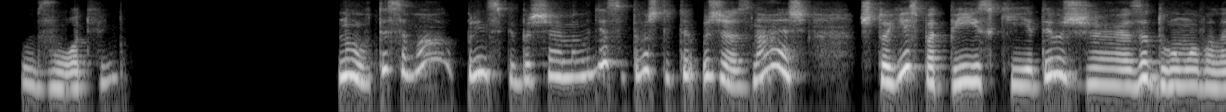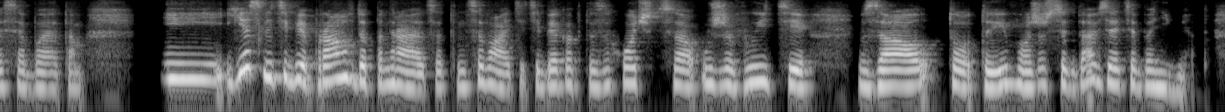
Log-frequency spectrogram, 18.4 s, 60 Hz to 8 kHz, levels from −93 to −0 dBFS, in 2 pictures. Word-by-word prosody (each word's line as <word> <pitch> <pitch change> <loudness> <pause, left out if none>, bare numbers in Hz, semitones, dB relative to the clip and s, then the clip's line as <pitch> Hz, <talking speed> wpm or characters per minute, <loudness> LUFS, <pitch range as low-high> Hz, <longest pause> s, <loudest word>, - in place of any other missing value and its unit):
Вот 175 -3 -5
ви 225 +4 -11 1.7
Ну, 280 -6 +4
ты 380 - -1
сама, 380 +1 -3 0.3
в - - -56
принципе, 320 -4 -1
большая 245 +5 0
молодец 305 - -1
от - - -23
того, 335 +6 -1
что 355 -7 -7
ты 300 +3 -3
уже 265 -9 0
знаешь, 295 - 0 0.4
что 235 - +2
есть 415 - +4
подписки, 210 -2 0
ты 290 - +4
уже 205 -9 -1
задумывалась 190 -5 0
об 175 -1 -6
этом. 165 -1 -6 0.6
И 255 0 +2 0.4
если 365 -5 +5
тебе 255 -4 +2
правда 230 +2 +4
понравится 180 -6 -1
танцевать, 180 -1 -3
и - - -12
тебе 185 +1 -1
как-то 190 -1 -6
захочется 195 0 -2
уже 200 -2 0
выйти 195 -2 +1 0.3
в 190 - -5
зал, 190 +1 +4
то 185 -5 +1
ты 175 +2 +2
можешь 195 -1 -1
всегда 200 +2 -2
взять 205 -4 -1
абонемент. 175 -6 -3
205 Hz, 140 wpm, -24 LUFS, 185-265 Hz, 1.7 s, если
